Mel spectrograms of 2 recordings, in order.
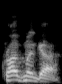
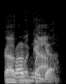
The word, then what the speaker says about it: Krav Maga: Krav Maga. Krav Maga. Krav Maga. Krav Maga. Right emphasis on the wrong syllable.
